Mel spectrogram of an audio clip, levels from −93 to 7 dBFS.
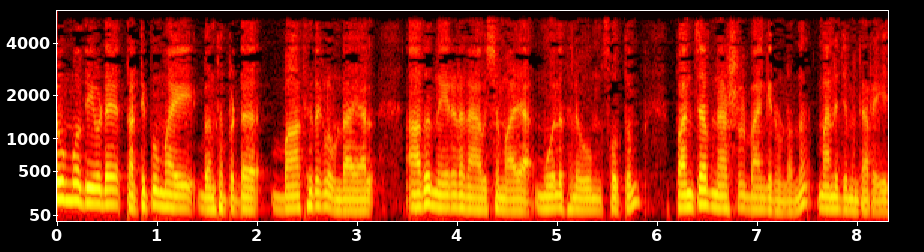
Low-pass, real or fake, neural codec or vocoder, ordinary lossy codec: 5.4 kHz; real; none; none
